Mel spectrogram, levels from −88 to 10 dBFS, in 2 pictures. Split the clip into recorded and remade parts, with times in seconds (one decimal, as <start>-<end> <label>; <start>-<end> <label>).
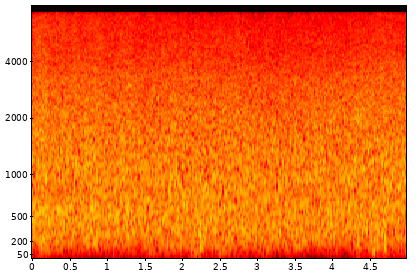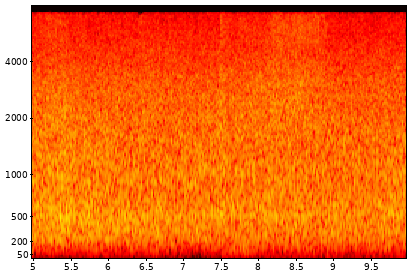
0.0-5.7 remade; 5.7-6.2 recorded; 6.2-8.1 remade; 8.1-10.0 recorded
